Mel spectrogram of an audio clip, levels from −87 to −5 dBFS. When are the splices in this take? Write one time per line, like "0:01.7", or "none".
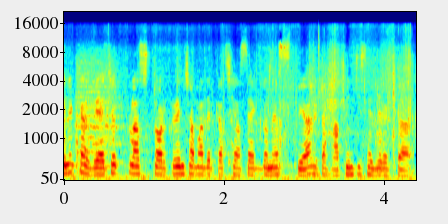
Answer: none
